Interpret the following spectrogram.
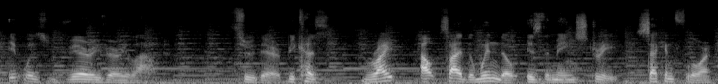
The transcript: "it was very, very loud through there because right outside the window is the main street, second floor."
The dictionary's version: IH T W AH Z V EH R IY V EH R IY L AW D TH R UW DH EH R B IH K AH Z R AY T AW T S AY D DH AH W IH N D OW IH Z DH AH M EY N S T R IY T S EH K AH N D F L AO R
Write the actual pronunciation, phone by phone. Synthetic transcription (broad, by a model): IH T W AH Z V EH R IY V EH R IY L AW D TH R UW DH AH R B IH K AH Z R AY T AW T S AY D DH AH W IH N D OW IH Z DH AH M EY N S T R IY T S EH K AH N D F L AO R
